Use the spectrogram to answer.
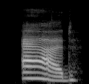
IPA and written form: ˌæd (add)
